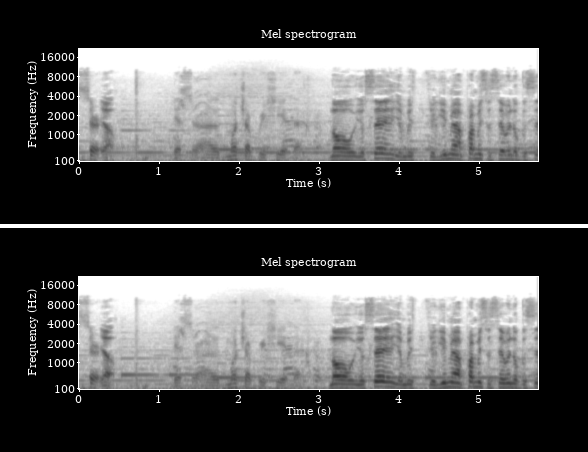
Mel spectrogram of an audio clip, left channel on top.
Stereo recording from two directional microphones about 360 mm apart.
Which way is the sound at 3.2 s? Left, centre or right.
Right.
